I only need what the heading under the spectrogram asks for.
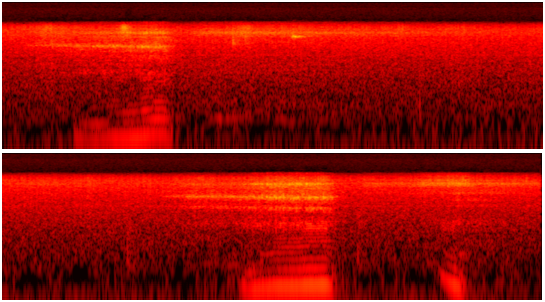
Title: Pit bull snoring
